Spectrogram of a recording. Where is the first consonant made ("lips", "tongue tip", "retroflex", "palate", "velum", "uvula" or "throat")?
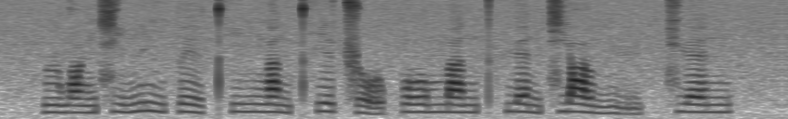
retroflex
